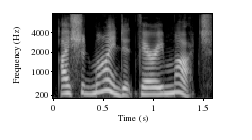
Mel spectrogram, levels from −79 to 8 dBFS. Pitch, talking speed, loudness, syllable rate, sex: 255 Hz, 225 wpm, -15 LUFS, 4.8 syllables/s, female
